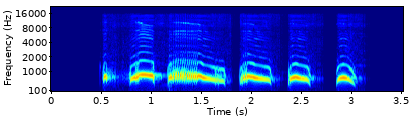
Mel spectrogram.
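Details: Clear, steady spotted dove coo phrase, meant to call females and lure other doves: a brief opening note, a soft coo, one long sliding coo, and three shorter rounded coos at even intervals. Nothing else heard.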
